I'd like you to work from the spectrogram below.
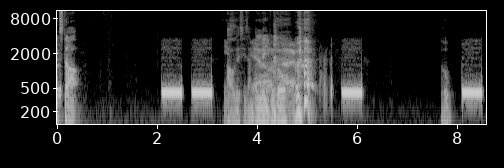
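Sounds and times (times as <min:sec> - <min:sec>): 
speech: 0:00.0 - 0:00.5, 0:03.4 - 0:05.2, 0:07.7 - 0:08.0
phone ringback tone in paired bursts: 0:02.1 - 0:03.2, 0:05.7 - 0:06.2, 0:08.1 - 0:08.5
laughter: 0:04.1 - 0:05.6.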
